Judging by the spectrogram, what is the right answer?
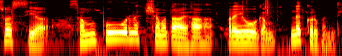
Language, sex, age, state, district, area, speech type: Sanskrit, male, 18-30, Odisha, Khordha, urban, spontaneous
